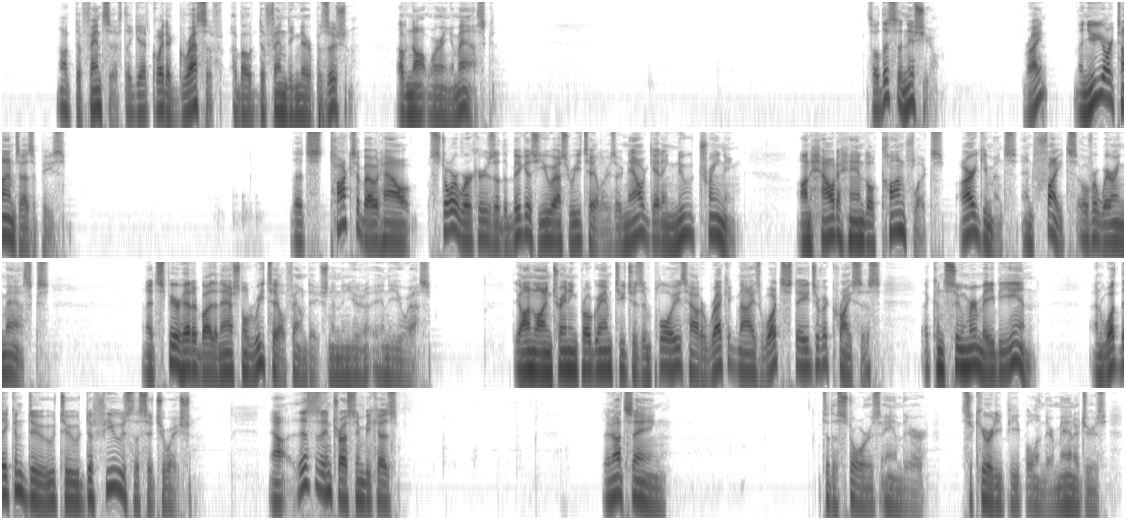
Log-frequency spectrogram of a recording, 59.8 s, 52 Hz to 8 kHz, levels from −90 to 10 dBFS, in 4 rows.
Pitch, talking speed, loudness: 100 Hz, 115 wpm, -25 LUFS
